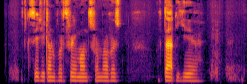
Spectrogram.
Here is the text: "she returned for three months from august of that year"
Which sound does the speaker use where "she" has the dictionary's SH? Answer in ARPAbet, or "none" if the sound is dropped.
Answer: S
